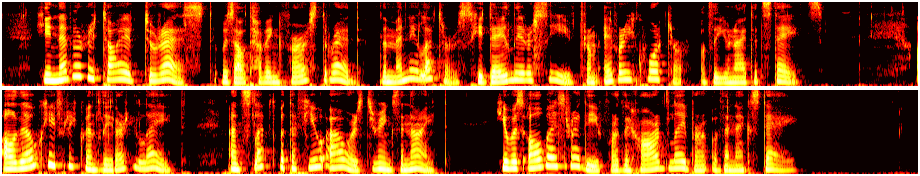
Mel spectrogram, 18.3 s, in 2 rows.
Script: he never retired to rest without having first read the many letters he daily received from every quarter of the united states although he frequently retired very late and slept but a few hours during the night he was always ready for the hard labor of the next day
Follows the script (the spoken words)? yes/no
no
